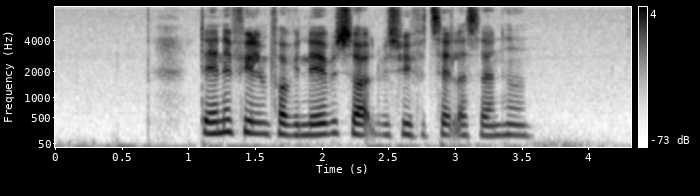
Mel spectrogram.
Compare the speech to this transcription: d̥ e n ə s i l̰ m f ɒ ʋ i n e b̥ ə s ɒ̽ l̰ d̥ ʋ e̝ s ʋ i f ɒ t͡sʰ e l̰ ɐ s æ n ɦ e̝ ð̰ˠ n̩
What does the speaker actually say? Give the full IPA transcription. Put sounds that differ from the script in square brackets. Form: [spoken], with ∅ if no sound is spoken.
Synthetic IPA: d̥ e n ə [f] i l̰ m f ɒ ʋ i n e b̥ ə s ɒ̽ l̰ d̥ ʋ e̝ s ʋ i f ɒ t͡sʰ e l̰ ɐ s æ n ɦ e̝ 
